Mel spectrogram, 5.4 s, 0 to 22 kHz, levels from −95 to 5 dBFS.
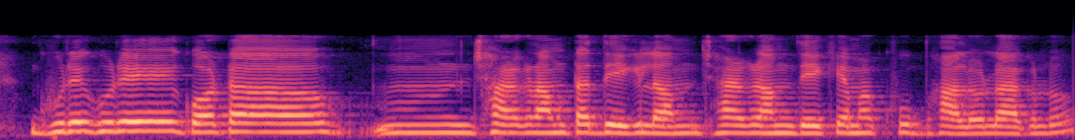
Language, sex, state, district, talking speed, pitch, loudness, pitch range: Bengali, male, West Bengal, Jhargram, 135 wpm, 220 Hz, -14 LUFS, 210-240 Hz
